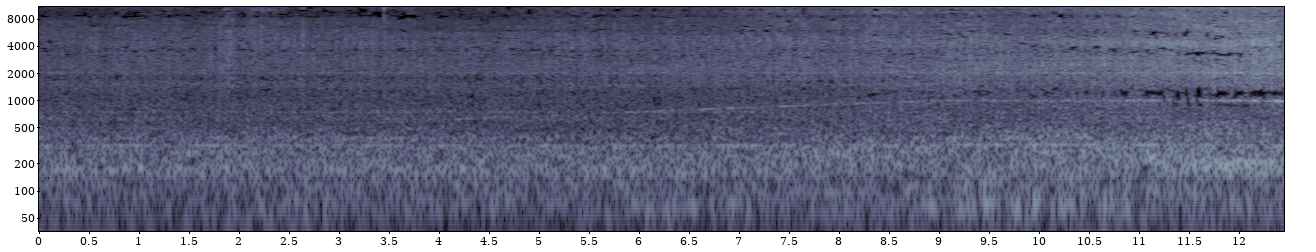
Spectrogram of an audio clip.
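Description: Electric multiple unit moving off along a platform: a steady low rumble, with a whine that rises slowly in pitch from about halfway through as the train gathers speed, the sound growing louder near the end.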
